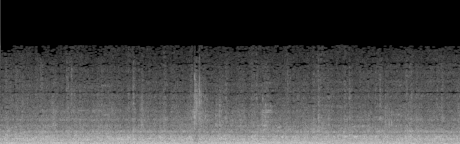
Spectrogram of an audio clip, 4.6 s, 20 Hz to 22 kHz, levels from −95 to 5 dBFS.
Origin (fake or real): real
